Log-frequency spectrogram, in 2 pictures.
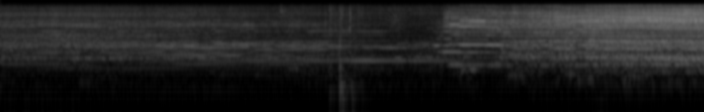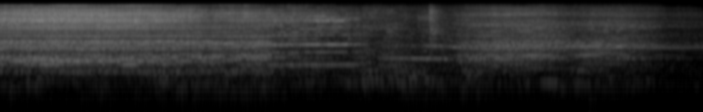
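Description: Homemade one-string bowed fiddle, built on a drum body with a metal horn, playing long held notes rich in overtones. It swells louder through the middle, with a single knock about three seconds in.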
